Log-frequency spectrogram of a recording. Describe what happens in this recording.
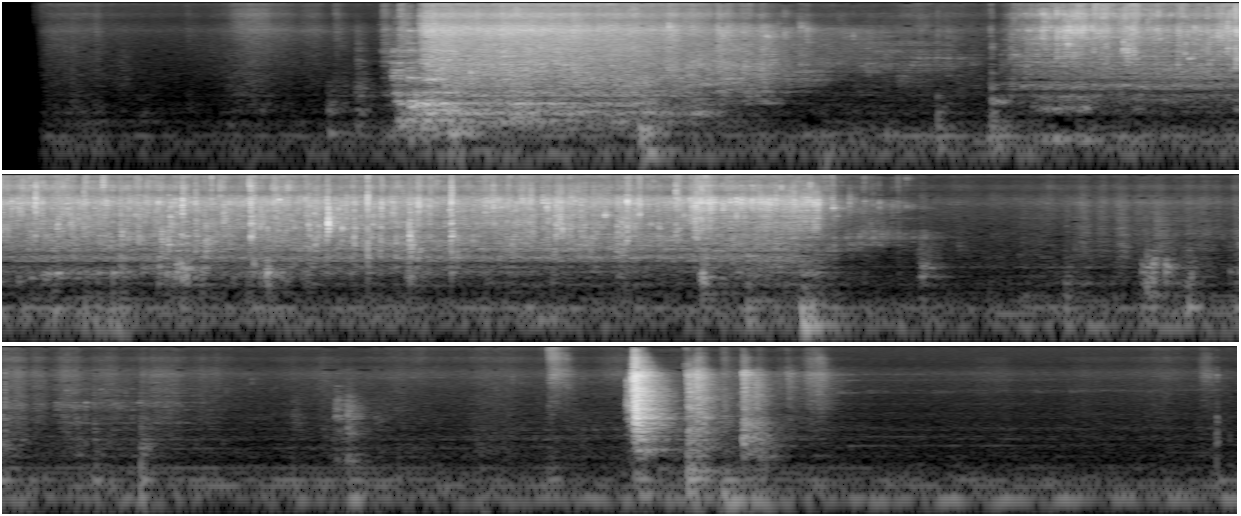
I flushed the toilet then walked over to the sink (footsteps inaudible) and washed my hands. I then dryed off my hands with a towel unlocked the bathroom door and opened it.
